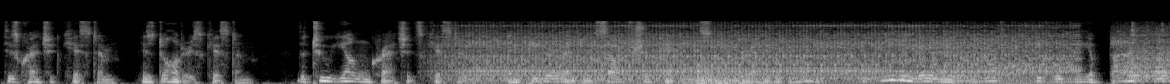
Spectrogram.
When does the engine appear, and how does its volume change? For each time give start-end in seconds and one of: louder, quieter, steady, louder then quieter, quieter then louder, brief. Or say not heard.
4.2-11.6 steady.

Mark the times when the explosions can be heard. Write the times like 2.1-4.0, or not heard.
7.0-7.8.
